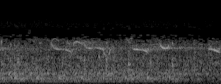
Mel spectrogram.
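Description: Tropical rainforest ambience: a bird calling in short, curving whistled notes about every half second over a steady background hiss.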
